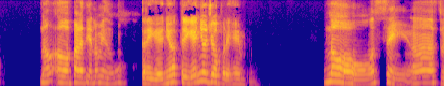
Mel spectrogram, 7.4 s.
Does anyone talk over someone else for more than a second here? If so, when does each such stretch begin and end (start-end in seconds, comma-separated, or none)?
none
